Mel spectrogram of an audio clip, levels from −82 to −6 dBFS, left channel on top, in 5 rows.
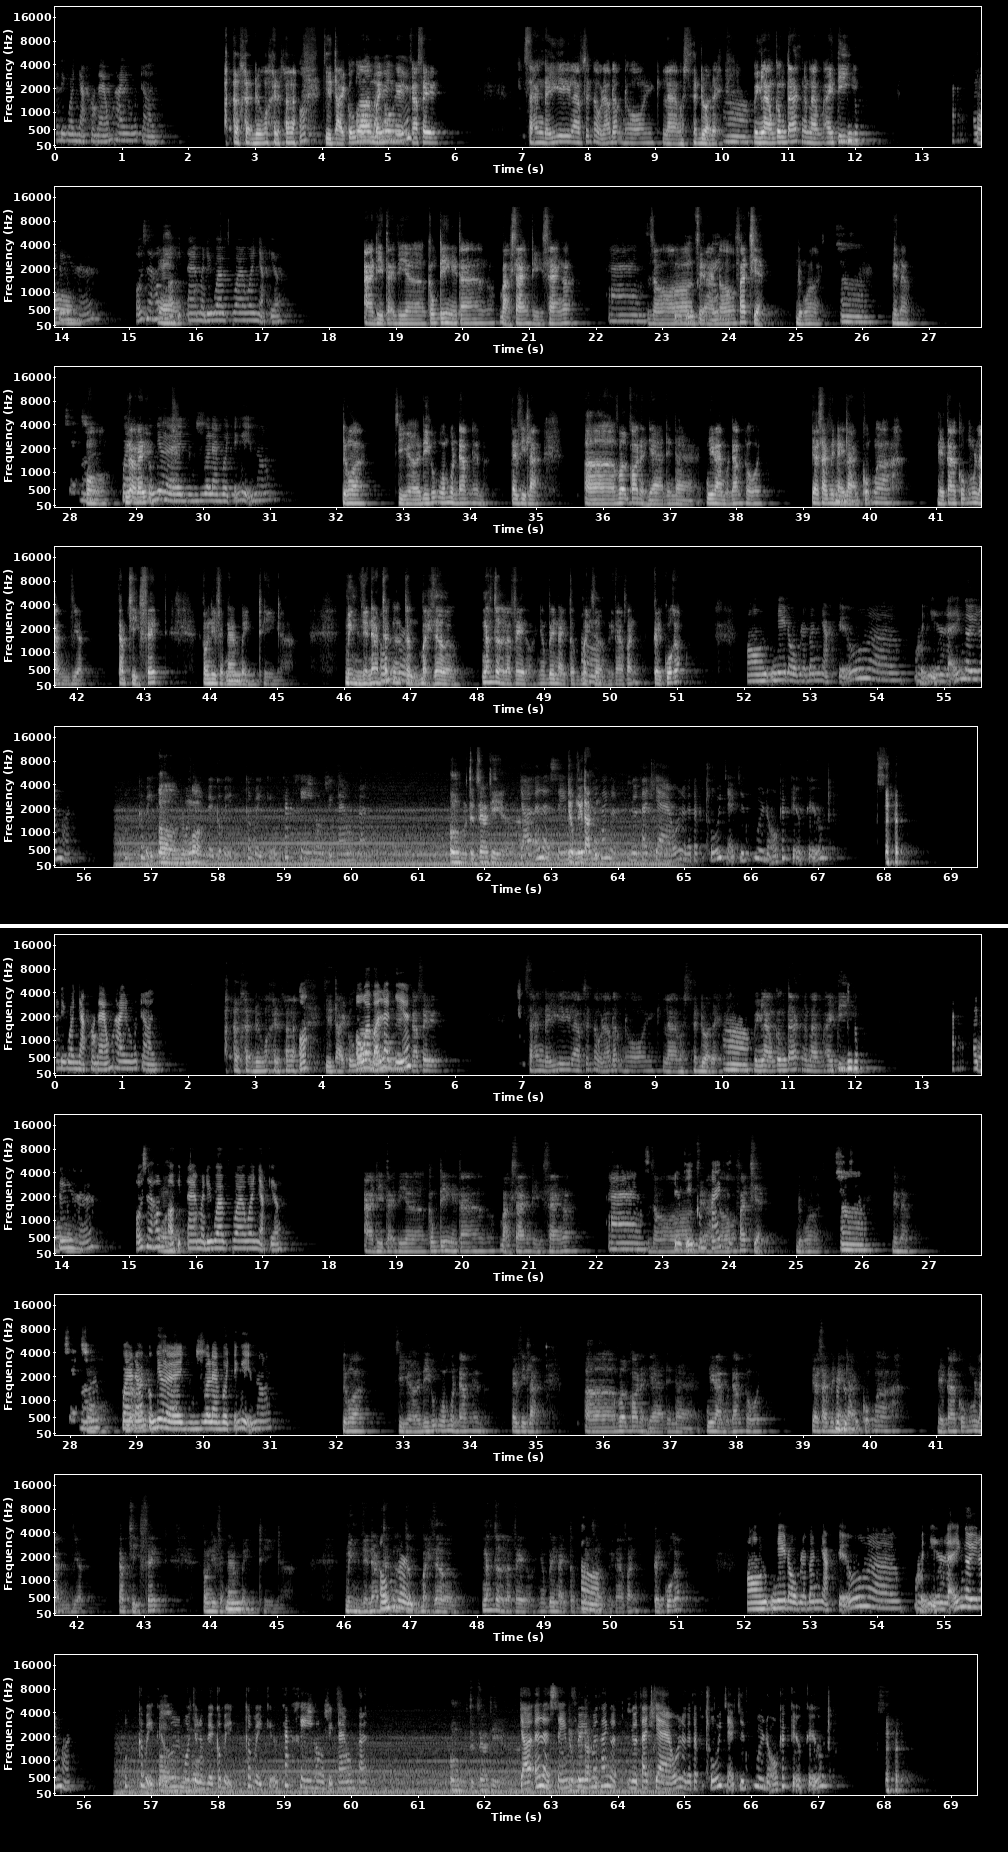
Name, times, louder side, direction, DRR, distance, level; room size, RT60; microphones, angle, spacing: voice 1, 0.0-1.5 3.7-3.8 4.5-5.3 10.0-10.4 11.7-12.1 13.8-14.5 15.1-17.3 22.2-22.8 23.2-24.1 25.6-26.2 27.9-28.5 28.8-31.1 39.5-39.8 44.2-44.7 46.5-47.1 49.6-49.9 52.0-55.8 56.8-60.3 62.5-67.2, right 5 dB, 40° right, 0.4 m, -33 dB
voice 2, 2.5-5.7 7.0-10.1 10.5-12.0 13.8-14.3 15.4-15.8 18.5-21.7 22.8-24.5 25.0-25.4 26.4-26.7 28.2-28.5 28.8-29.2 29.5-29.6 32.1-32.4 32.9-34.2 34.6-35.3 35.7-38.4 39.1-40.5 41.0-42.1 42.6-45.2 45.6-47.7 48.1-51.1 57.1-57.8 61.5-62.7 63.2-63.8 67.9-68.2, left 7 dB, 75° left, 0.4 m, -33 dB
sound 1, 56.4-64.8, left 2 dB, 45° left, 2.7 m, -39 dB
12.5 x 6.3 x 4.2 m
head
